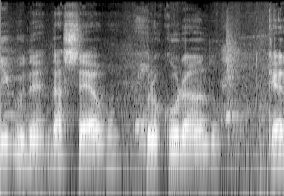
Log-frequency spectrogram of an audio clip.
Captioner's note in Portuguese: vozes de crianças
